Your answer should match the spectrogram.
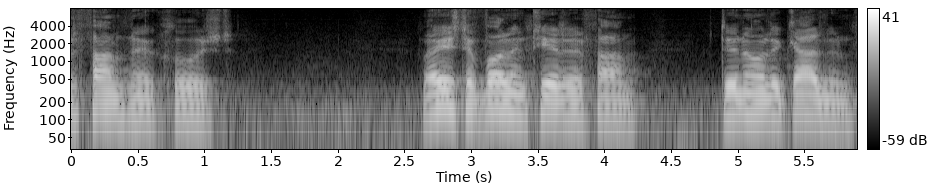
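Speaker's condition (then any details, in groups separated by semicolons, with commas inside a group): Brain injury; mild speech impediment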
